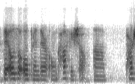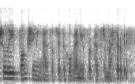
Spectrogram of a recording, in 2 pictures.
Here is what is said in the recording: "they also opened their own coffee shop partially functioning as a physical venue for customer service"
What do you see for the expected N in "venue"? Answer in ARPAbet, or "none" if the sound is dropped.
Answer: L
